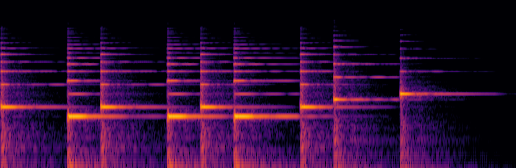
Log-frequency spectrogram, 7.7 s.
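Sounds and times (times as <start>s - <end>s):
classical melody only: 0.0s - 7.3s.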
